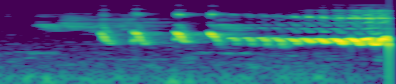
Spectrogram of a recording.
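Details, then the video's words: Black-naped oriole with the long roll known as 'ropel panjang', used to get a silent bird singing: a soft note, then spaced sharp descending notes speeding into a rising, loud, grating trill that continues to the end. "KEPODANG ROPEEELL PANJANG COCOk BUAT MASTERAN BURUNG MACET BUNYI"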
